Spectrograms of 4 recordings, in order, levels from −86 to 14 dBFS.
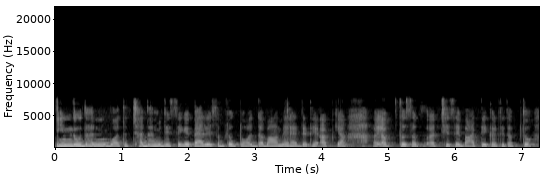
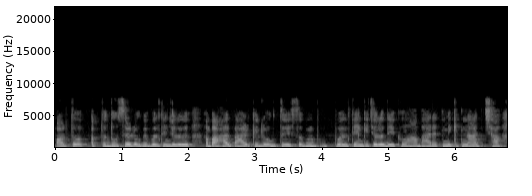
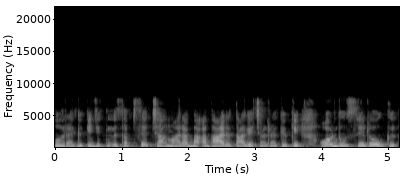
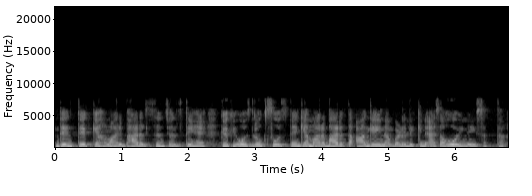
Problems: background sounds at intervals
